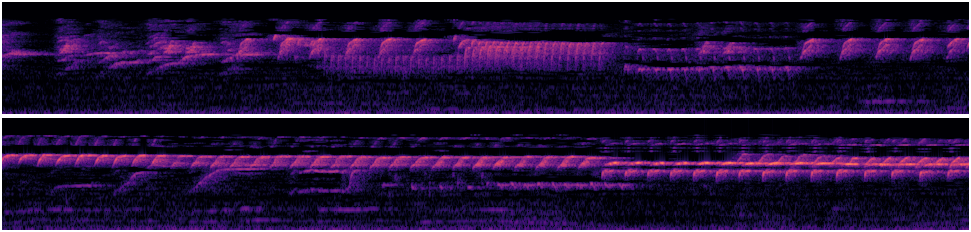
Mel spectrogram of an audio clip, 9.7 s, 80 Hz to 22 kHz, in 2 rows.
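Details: Timbrado canary of a Greek club team, 2009, with pulsed bursts of rapid notes, a low roll, then long steady high rolls and trills at shifting pitches.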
